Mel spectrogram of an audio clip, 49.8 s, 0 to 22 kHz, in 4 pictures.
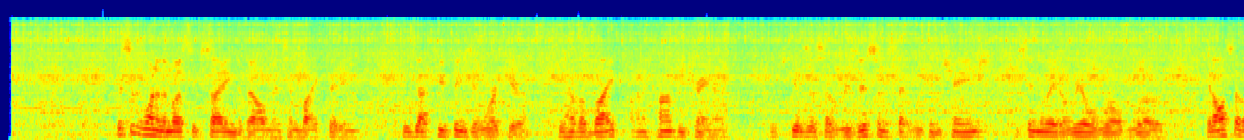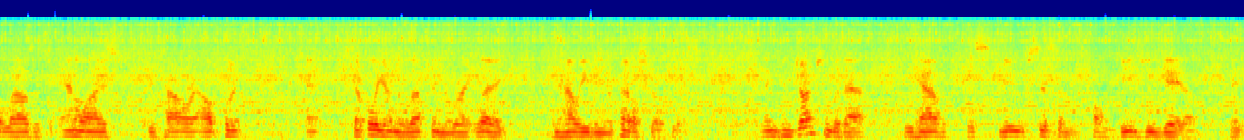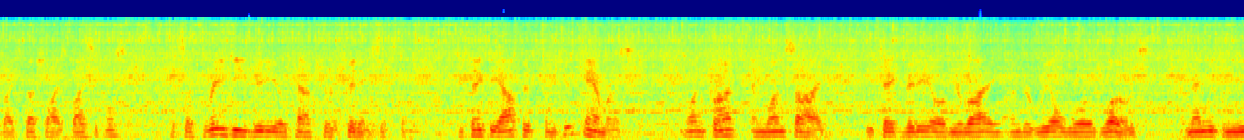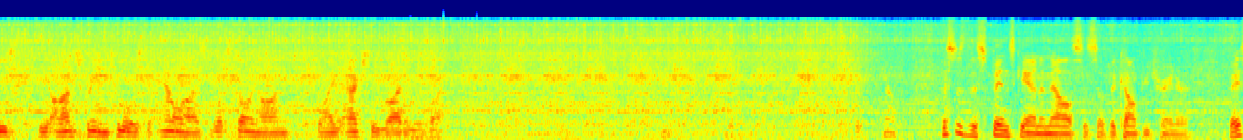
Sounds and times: Bicycle: 0.1 - 49.7
Speech: 1.2 - 14.9, 15.5 - 19.4, 20.0 - 41.8, 46.1 - 49.7.

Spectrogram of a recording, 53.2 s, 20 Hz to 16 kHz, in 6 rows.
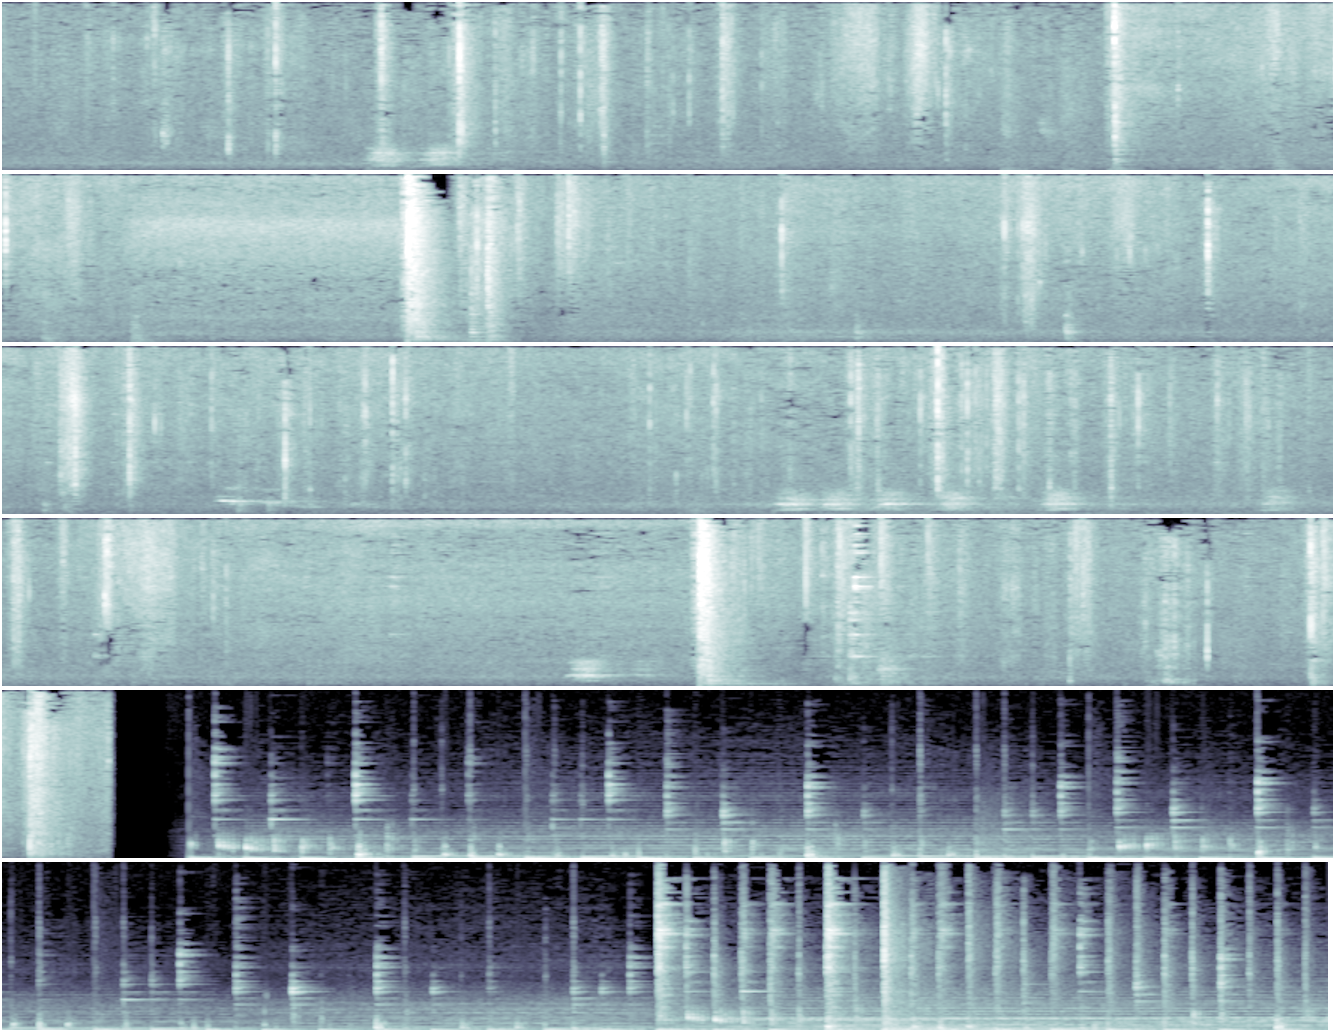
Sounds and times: Outside, rural or natural: 0.0 - 53.2.

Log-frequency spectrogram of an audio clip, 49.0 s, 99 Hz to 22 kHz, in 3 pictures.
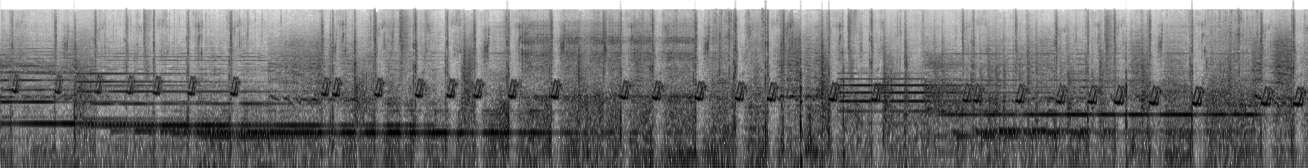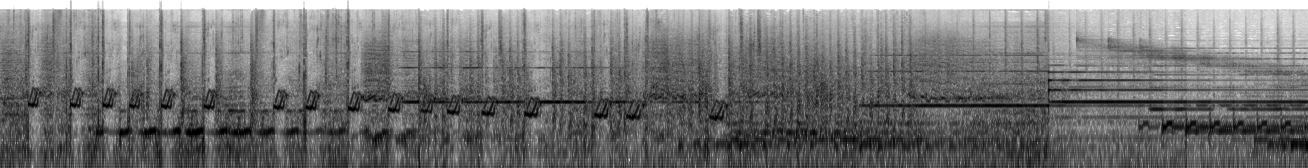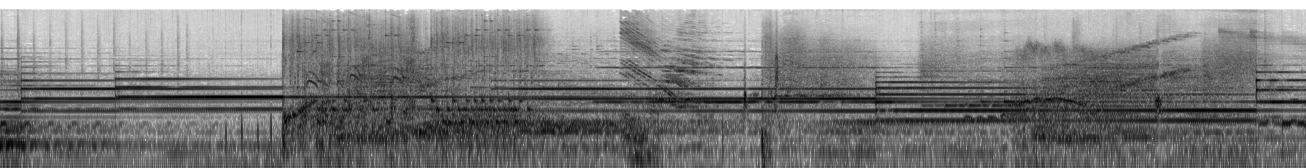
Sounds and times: Music: 0.0 - 49.0
Outside, urban or manmade: 0.0 - 49.0.

